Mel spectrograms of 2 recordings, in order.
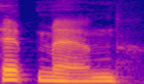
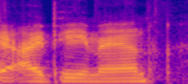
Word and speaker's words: Ip Man: For my second pick, I am going to go with Ip Man. Is it actually pronounced Ip Man? Yeah. Yes. I've always heard people say IP Man. It's Ip Man.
